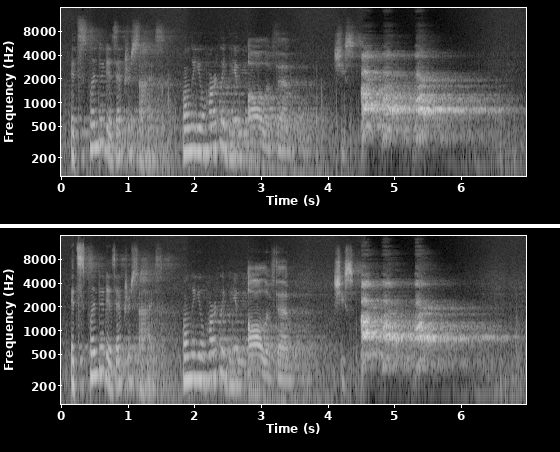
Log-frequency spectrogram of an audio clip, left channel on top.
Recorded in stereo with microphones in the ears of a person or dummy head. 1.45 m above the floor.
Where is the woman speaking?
40° right (ahead or behind), 1.4 m; by 2.7 s 5° left (ahead or behind), 3 m.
